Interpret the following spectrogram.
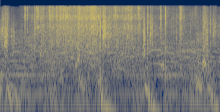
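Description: Film fight sound effects: several hits in quick succession with wood cracking and splintering, over background music.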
